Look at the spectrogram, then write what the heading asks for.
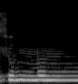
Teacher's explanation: tertutup, sebut mim, kemudian apa? Kemudian dengung.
